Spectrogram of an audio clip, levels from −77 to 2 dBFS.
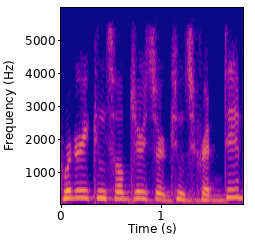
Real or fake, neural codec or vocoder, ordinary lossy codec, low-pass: fake; codec, 16 kHz, 1 kbps, FunCodec, trained on LibriTTS, 50 frames a second; Opus, 32 kbps; 5.4 kHz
